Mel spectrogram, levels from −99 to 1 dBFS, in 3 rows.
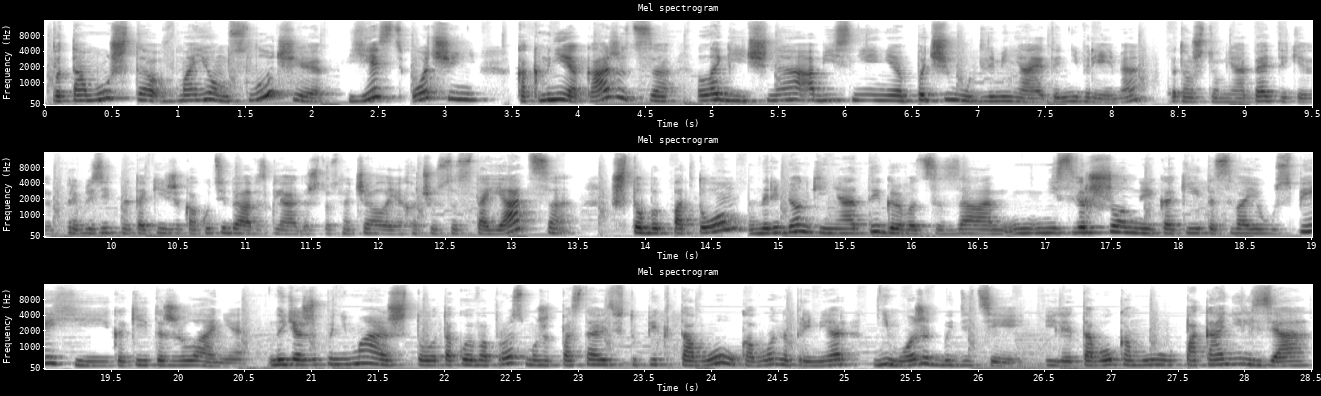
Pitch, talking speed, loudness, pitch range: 200 Hz, 155 wpm, -29 LUFS, 185-230 Hz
